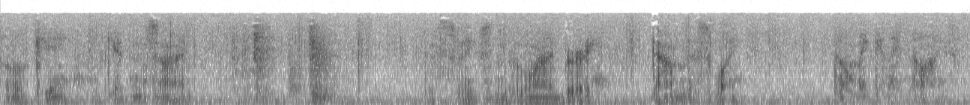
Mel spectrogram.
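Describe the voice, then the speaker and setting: A man's voice: extremely low pitch, expressive, unhurried, creaky, full character voice. An actor playing a brash, callous burglar who bullies and wheedles in slangy tough-guy talk in an old radio horror drama. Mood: hushed, impatient. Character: brash, callous male burglar, pushy and scornful. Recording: muffled, noisy old radio recording.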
